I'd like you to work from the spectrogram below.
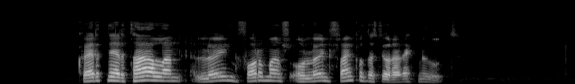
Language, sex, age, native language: Icelandic, male, 50-59, Icelandic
